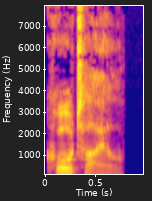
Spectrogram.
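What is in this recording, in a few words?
"quartile", British English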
